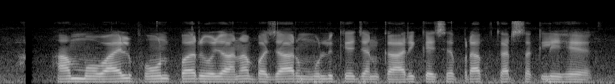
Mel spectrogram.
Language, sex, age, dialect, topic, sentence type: Magahi, male, 60-100, Central/Standard, agriculture, question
